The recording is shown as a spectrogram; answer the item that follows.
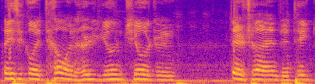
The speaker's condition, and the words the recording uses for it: Cerebral palsy. I'm perfectly normal, other than speech.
